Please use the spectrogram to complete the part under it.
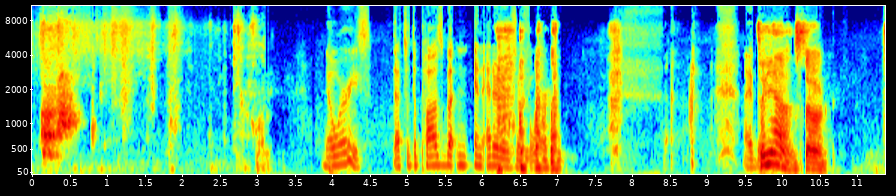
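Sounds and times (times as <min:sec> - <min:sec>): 
puppy and dog barking at a delivery person: 0:00.0 - 0:01.2
dog whimpering: 0:00.1 - 0:00.8, 0:06.2 - 0:07.0
speech: 0:03.9 - 0:07.2, 0:09.5 - 0:10.7
laughter: 0:06.2 - 0:07.1, 0:09.7 - 0:10.6.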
